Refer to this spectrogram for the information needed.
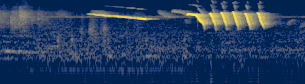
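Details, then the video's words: Oriental magpie-robin hen singing to rouse a male bird: a long thin whistle gliding gently downward, a short pause, then a quick burst of six sharp, repeated downslurred notes. "Choè than mái kích trống hay nhất"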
